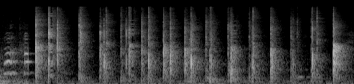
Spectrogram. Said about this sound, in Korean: 네, 이 기회를 빌어서 한번 박수 한번 칠까요?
